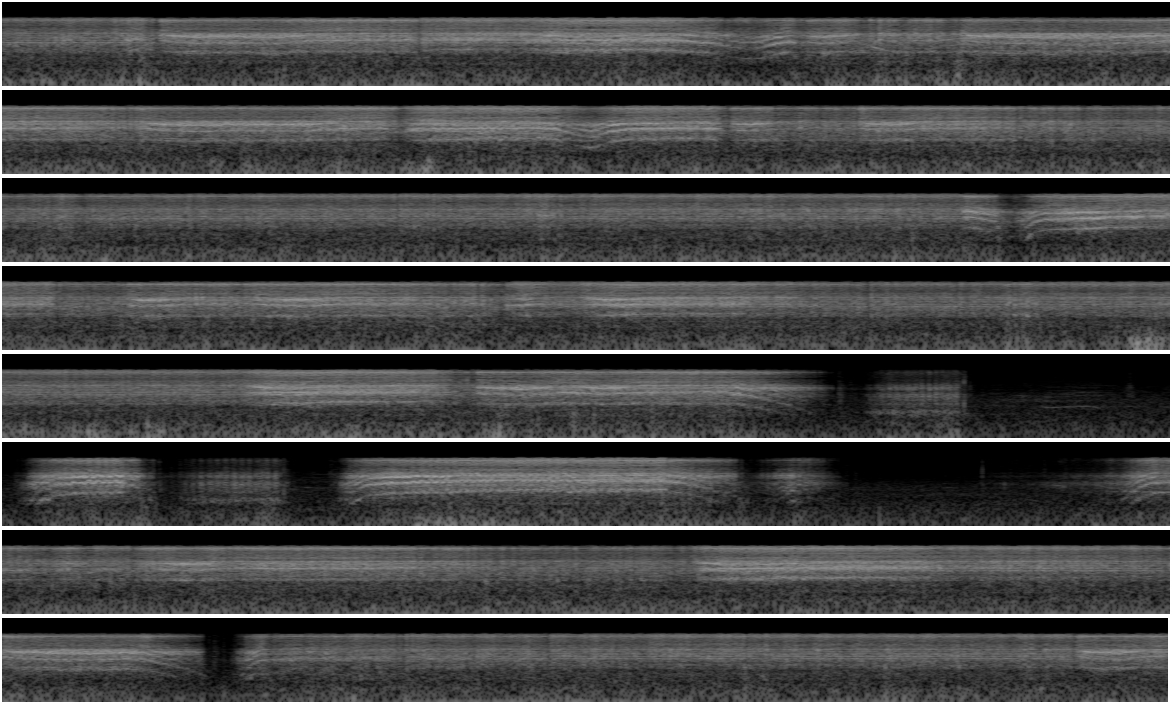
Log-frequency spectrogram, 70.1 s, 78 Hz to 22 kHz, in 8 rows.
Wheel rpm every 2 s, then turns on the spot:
220, 230, 210, 210, 220, 210, 190, 220, 230, 230, 230, 230, 170, 220, 230, 230, 230, 230, 230, 220, 90, 10, 70, 120, 100, 10, 170, 220, 230, 220, 230, 120, 230, 230, 230.
44-46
